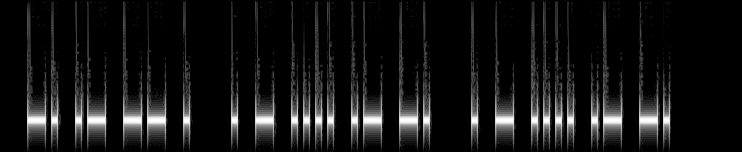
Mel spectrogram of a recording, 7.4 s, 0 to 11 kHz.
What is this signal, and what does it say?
Morse code, heard as a keyed tone, about 21 wpm, 700 Hz. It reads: NAME ETHAN ETHAN
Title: Practice QSO - Exchange 1 - Beginning - 20wpm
